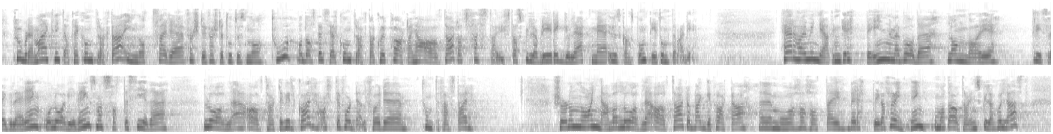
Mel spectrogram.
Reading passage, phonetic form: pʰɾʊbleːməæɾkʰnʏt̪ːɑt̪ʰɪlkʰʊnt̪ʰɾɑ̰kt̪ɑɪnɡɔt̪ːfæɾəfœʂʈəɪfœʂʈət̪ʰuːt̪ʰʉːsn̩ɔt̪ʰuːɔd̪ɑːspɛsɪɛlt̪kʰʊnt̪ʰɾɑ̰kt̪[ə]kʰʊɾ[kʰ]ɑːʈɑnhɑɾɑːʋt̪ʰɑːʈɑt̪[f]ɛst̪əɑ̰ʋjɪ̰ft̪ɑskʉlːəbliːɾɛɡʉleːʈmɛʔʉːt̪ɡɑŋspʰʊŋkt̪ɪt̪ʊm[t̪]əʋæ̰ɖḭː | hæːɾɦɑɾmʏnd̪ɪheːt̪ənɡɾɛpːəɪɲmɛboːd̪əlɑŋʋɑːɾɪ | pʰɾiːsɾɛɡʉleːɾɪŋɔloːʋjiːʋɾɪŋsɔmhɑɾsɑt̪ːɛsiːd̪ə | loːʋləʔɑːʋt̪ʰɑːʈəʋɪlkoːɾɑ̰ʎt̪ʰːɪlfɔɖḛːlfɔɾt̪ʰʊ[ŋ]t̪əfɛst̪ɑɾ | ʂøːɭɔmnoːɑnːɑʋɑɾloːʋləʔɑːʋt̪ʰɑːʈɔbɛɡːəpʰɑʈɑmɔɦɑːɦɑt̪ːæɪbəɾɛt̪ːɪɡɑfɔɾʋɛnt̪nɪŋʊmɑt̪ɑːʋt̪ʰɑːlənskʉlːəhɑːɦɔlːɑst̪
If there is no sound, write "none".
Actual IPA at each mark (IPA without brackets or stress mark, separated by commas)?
ɑ, pʰ, f, t̪, m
